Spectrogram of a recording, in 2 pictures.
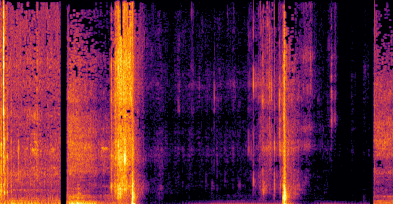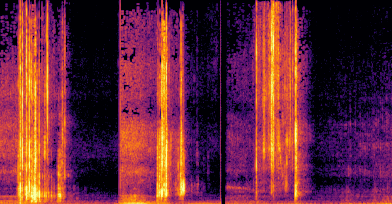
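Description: A car tyre rolls over packets and crushes them with crackling crunches.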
